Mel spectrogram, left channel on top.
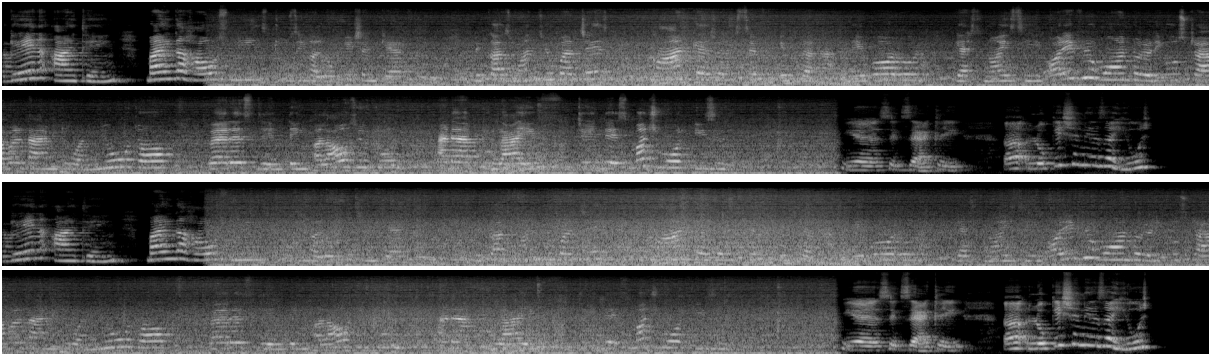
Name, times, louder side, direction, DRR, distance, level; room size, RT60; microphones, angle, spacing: voice 1, 0.0-16.1 16.4-19.5, left 3 dB, 60° left, 0.6 m, -24 dB
sound 1, 2.0-20.4, right 1 dB, 30° right, 0.7 m, -26 dB
voice 2, 20.5-21.7 22.1-23.5, right 5 dB, 75° right, 0.7 m, -24 dB
2.8 x 2.5 x 3.0 m
head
